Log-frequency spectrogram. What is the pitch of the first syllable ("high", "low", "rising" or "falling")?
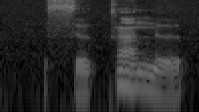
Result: low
